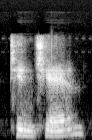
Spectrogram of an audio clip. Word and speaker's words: Tintian: I always wanted to pronounce it when I was reading it Tinchan, as if it was almost an Asian surname.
